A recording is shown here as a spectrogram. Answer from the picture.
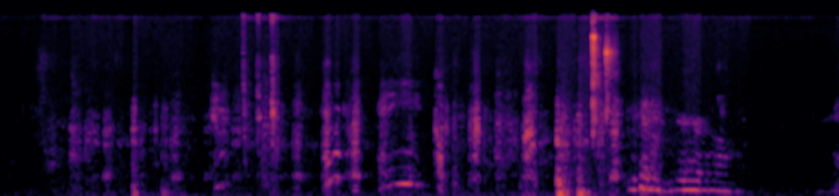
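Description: A dog panting while it moves, with a run of quick clicks and knocks; the loudest knock comes about five and a half seconds in.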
